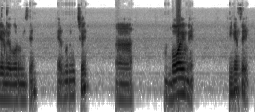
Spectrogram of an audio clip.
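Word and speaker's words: Bäume: ঠিক আছে, এটা যদি আপনার, আমি একটা জিনিস দেখাই দিই, এখানে যদি আপনার হচ্ছে এই umlaut না ব্যবহার হয়ে যদি আপনার হচ্ছে ওই umlaut ছাড়া এ যদি ইউজ হইতো, সেই ক্ষেত্রে সেটার উচ্চারণ হতে আপনার বাউমে। ঠিক আছে, মানে সরায় হইতো। তো এখানে যেহেতু umlaut হয়েছে, তো এটার উচ্চারণটা আপনার এ এর মতো হয়ে যাচ্ছে। ঠিক আছে, যেমন বয়মে। ঠিক আছে, তো বয়মে মানে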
